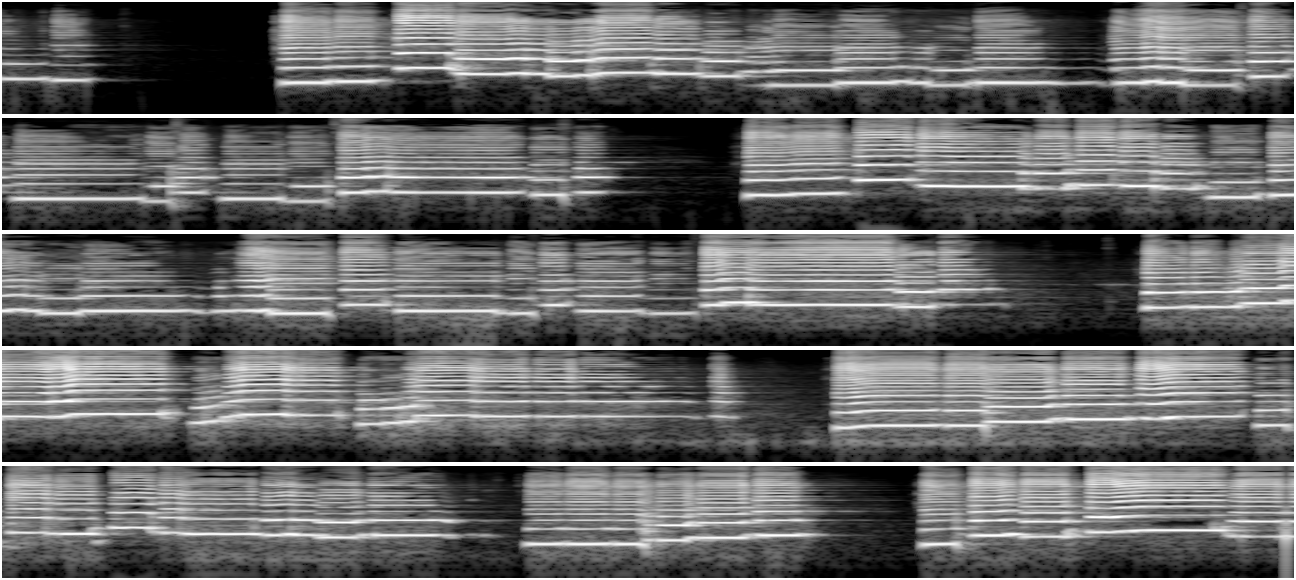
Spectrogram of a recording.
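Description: Solo saxophone playing jazz melody lines from memory in phrases separated by short breath pauses, on a new reed that is being broken in.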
